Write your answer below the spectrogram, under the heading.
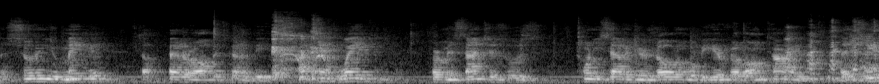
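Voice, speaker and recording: Lively intonation marks a man speaking at a moderate pace amid noticeable background noise and audible room echo. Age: 70s. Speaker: veterans organization leader. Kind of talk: public forum comment.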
